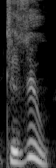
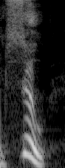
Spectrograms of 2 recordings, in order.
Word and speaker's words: Tszyu: Also, somebody in the comments told me, because again, y'all have corrected me, y'all have corrected me before with me saying Tim Tazoo when it's actually Tim Tszyu. I apologize for that. I haven't forgotten it. Tim Tszyu. I got it now. I got it now. Tim Tszyu. Understandable. I, apologize for saying it wrong.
